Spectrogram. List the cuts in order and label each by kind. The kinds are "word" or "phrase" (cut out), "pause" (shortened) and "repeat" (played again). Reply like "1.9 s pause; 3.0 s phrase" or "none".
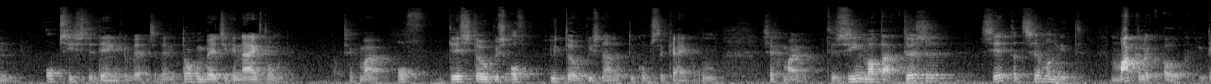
1.5 s word; 8.3 s word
